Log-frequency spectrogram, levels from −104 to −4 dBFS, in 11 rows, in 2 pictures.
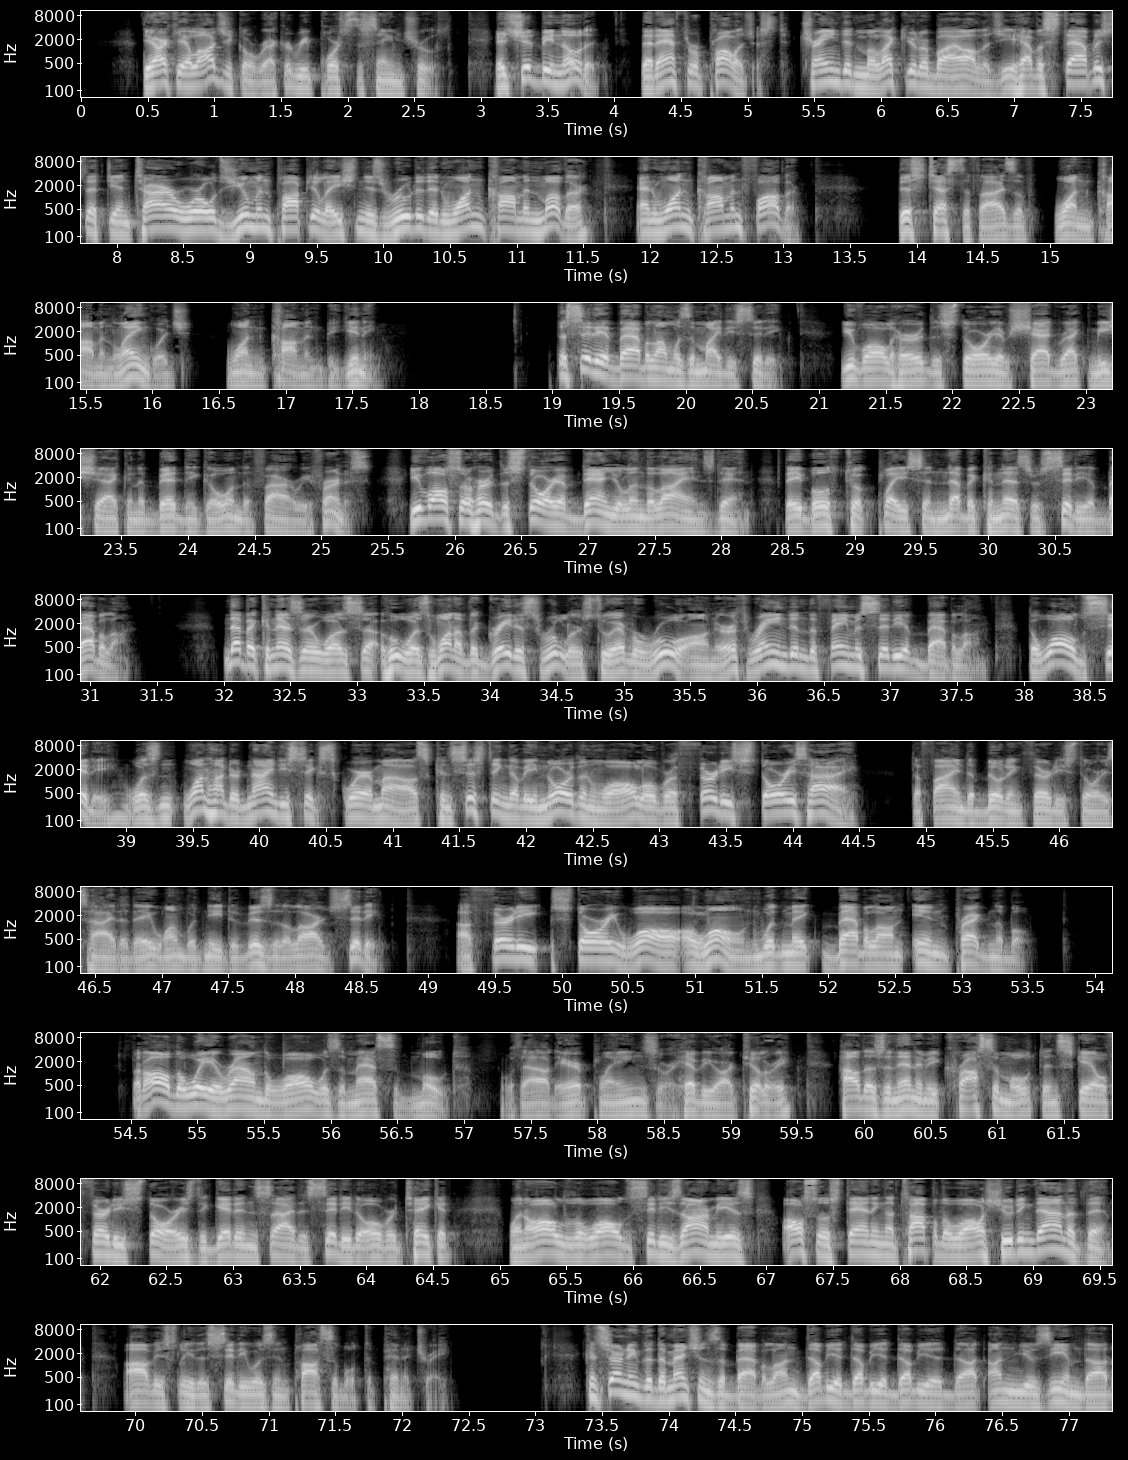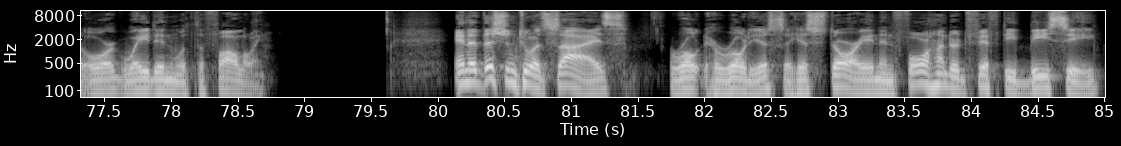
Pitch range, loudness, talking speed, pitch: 95-135 Hz, -26 LUFS, 165 wpm, 110 Hz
